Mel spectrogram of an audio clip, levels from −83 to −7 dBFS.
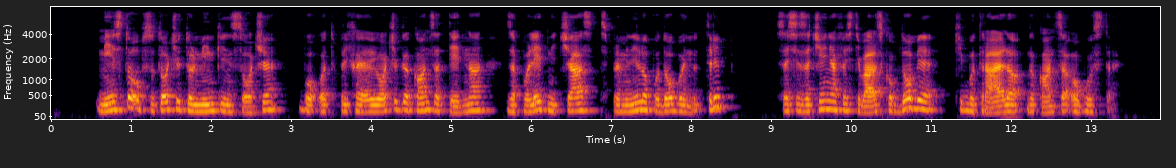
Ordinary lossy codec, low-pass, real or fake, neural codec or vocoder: MP3, 64 kbps; 7.2 kHz; real; none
